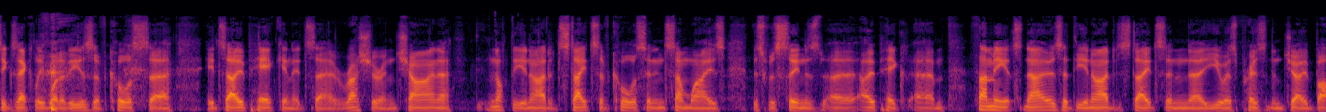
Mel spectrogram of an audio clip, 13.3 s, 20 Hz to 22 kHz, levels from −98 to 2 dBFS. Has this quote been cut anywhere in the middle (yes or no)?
no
